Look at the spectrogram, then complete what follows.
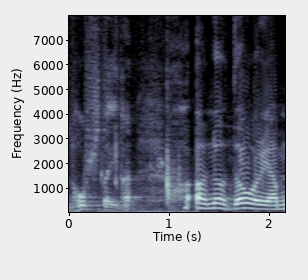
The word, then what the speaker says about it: Hofstede: culture, which is Hofstede's, that's actually the pronunciation, Hofstede.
